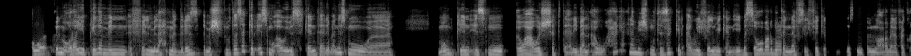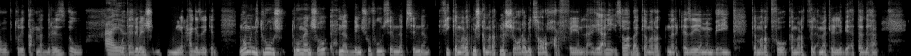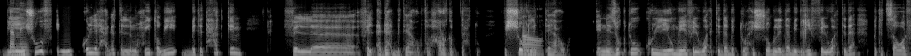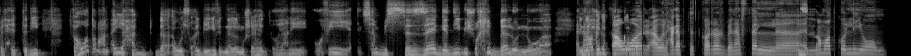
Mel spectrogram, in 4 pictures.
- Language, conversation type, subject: Arabic, podcast, ما آخر فيلم أثّر فيك وليه؟
- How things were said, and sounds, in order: in English: "Truman Show"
